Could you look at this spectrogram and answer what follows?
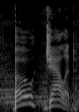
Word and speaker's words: Bo Jallad: He told me Bo Jallad. He said like it's like Bo Salad.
